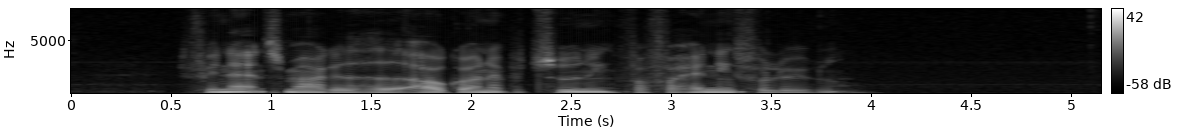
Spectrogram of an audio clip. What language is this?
Danish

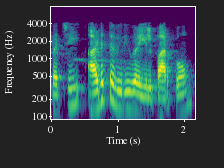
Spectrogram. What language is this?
Tamil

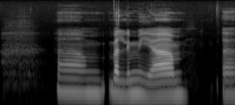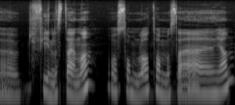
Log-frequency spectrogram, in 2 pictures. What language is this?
Norwegian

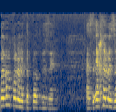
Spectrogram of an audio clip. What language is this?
Hebrew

